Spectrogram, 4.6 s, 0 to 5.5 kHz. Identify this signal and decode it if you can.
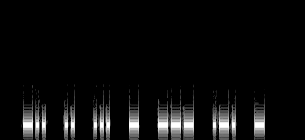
Morse code, heard as a keyed tone, about 25 wpm, spaced as for 18 wpm, 600 Hz. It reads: DISTORT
